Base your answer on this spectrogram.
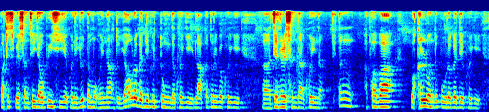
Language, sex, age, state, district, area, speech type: Manipuri, male, 18-30, Manipur, Bishnupur, rural, spontaneous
